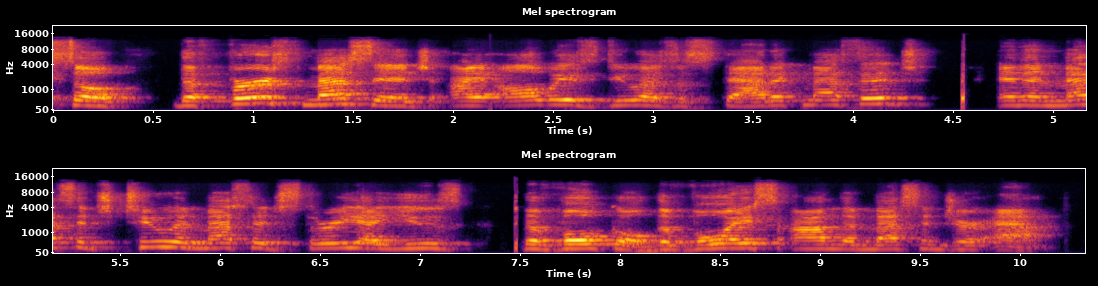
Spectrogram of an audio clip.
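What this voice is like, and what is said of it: Talking very loudly. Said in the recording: “I'm talking really loud”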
